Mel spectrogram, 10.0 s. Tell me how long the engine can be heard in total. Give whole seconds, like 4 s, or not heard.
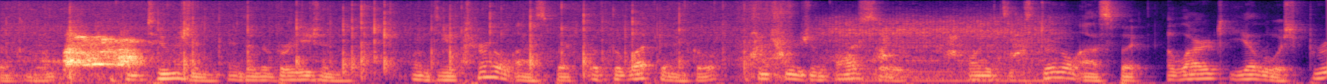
2 s.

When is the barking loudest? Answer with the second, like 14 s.
1 s.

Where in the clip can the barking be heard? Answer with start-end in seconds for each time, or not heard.
0.2-1.4, 5.6-7.8.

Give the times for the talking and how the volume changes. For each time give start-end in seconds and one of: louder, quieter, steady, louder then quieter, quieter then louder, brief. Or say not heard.
0.0-9.9 steady.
